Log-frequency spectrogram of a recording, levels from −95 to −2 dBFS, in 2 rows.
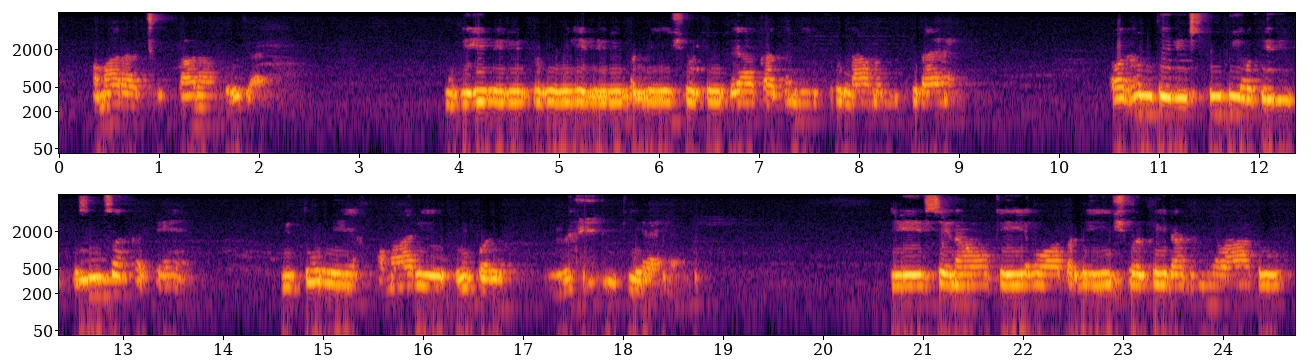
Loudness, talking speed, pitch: -21 LUFS, 95 wpm, 310 Hz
